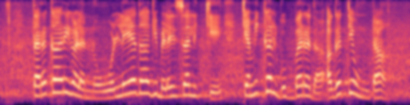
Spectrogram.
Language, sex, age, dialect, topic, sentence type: Kannada, male, 36-40, Coastal/Dakshin, agriculture, question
